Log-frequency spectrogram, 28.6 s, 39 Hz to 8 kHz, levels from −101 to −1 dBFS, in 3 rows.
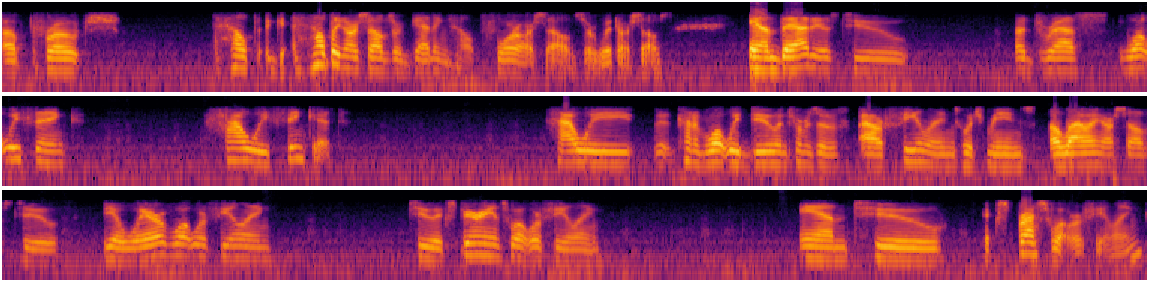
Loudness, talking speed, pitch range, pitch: -22 LUFS, 120 wpm, 135-160 Hz, 150 Hz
